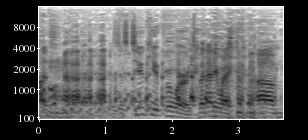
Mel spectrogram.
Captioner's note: laughter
